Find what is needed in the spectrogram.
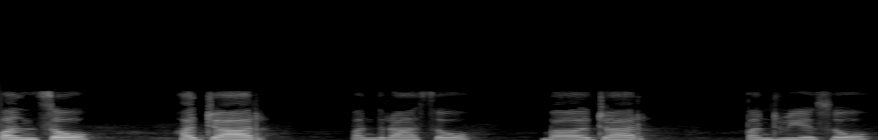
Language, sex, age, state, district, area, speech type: Sindhi, female, 18-30, Gujarat, Surat, urban, spontaneous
